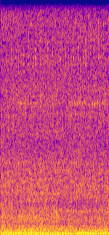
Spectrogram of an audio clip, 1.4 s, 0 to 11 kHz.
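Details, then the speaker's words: 2002 Volvo V70 2.4T turbo five-cylinder idling after a torn intercooler inlet hose was replaced with a new silicone one. The hose tear had caused a boost hiss and only about 5 psi. Now a low, steady, smooth idle with no hiss or whistle. Normal idle. "Ooh, yeah. All right, let's check it out. Love the way this car sounds."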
